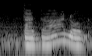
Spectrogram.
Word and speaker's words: Tagalog: The first syllable is ta, second syllable is ga, third syllable is log. Tagalog. The second syllable ga has the accent, so you pronounce this Tagalog.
